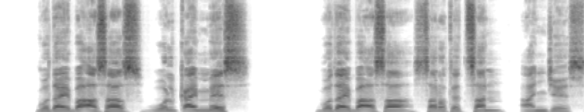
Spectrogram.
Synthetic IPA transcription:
ɡɔd̪ɐjbɐɐs̬aːswɔlkʼːɐjmːe̞ːs | ɡɔd̪ɐjbɐːsaːsɐɾɔt̪ɛt͡sːɐn | ɐnd͡ʒe̞ːs

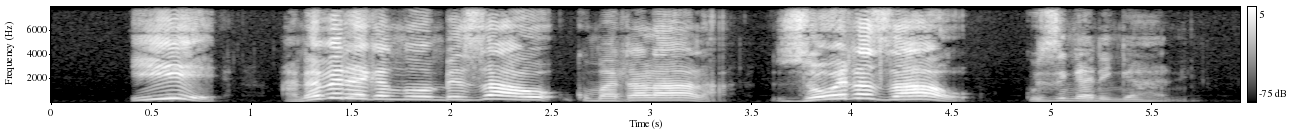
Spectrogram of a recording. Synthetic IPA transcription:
ijɛ | a̰napɛɾɛkaŋɔmbɛzawɔkumatalaːla̰ | zɔwɛtazawɔ̰ | kuziŋɡaniŋɡaːni

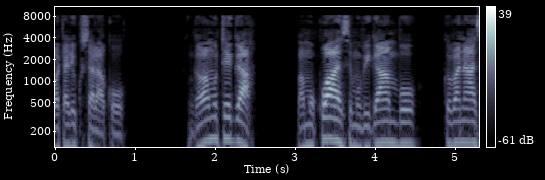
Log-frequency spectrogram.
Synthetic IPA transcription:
ataliku̥sala̰ko̞ | ŋɡaβamute̞ɡa | βamukwaːse̞muβiɡaːmbo̞ | kweβana

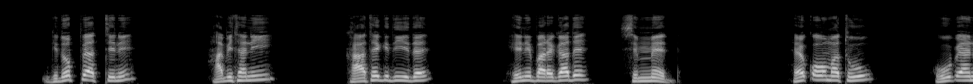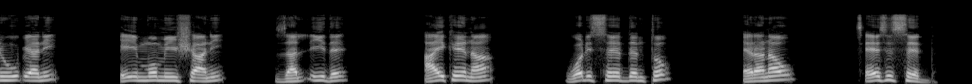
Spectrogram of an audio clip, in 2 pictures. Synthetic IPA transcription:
ɡɪd̪ɔpːɛɐt̪ːiːn | hɐbɪt̪ɐniː | kaːt̪ɛɡɪd̪iːd̪ɛ | hɪnɪbɐɾɛɡɐd̪ɛ | sɪmːe̞ːd̪ːɐ̥ | hɛkʼo̞ːmɐt̪uː | huːpʼɪjaːnhuːpʼɪjaːn | ɪɪmːɔmiːʃːaːn | zɐlʔiːd̪ɛ | ɐjke̞ːnaː | wɔɗɪsːe̞ːd̪ːɛnt̪ːɔ | ɛɾɐnɐw | t͡sʼe̞ːs̬ɪsːe̞ːd̪ːɐ̥

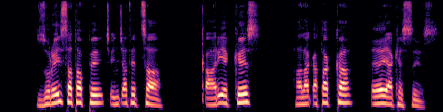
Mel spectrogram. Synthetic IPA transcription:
zɔɾɛjsːɐt̪ɐpːɛt͡ʃʼɪnt͡ʃʼːɐt̪ɛt͡sːaː | kʼaːɾɪɛkːe̞ːs | hɐlɐkʼɐt̪ɐkːɐ | eːjɐkɛsːe̞ːs

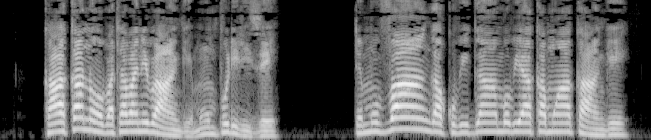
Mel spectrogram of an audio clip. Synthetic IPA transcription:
kaːkano̞βataβaniβaːŋɡe̞̰muːmpuliɾḭze̞ | te̞muvaːŋɡakuβiɡaːmbo̞βjaːkamwaːkaːŋɡe̞

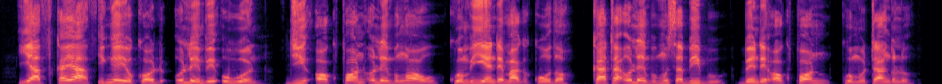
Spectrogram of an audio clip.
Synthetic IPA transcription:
jat̪kajat̪iŋejokɔdolembeʔowon | d͡ʒiʔɔkpɔnolembŋɔwʊkwomjɛndɛmaɡkʊd̪ɔ | kataʔolembmusabibubendeʔɔkpɔnkwomotaŋɡlo

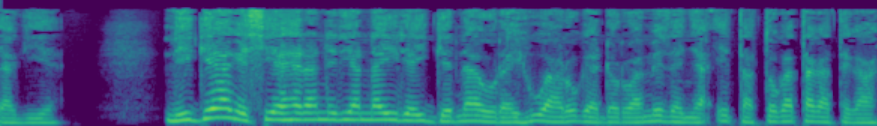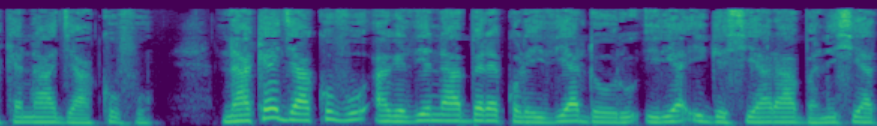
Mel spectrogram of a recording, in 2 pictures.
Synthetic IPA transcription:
aɣiɛ | niːɡeaɣeɕiɛhɛɾaneɾianaiɾjaiɡenaoɾaiɦuaɾoɣɛdɔɾwameðɛɲaʔetatoɣataɣateɣakɛnad͡ʒakufu | nakɛd͡ʒakufuʔaɣeðienaːbɛɾɛkoɾeiðiadoːɾuʔiɾeaʔiɡeɕiaɾabaneɕia

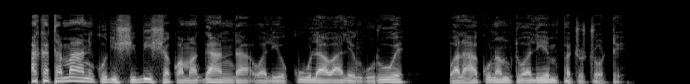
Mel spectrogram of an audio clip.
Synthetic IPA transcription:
akatamanikuʄiʃiɓiʃakwamaɠanda̰waliɔkulawalɛŋɡuɾuwɛ | walahakunam̩tualiɛm̩pat͡ʃɔt͡ʃɔ̰tɛ

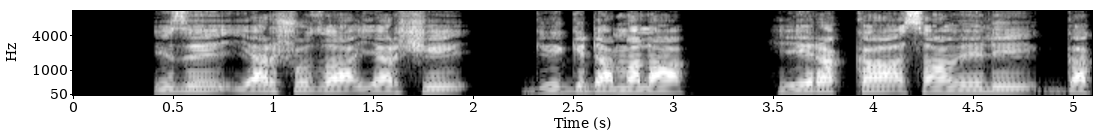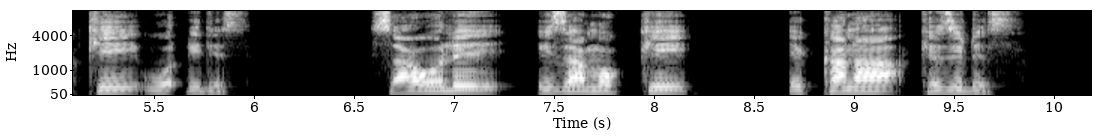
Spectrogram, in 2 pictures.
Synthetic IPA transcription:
ʔɪzɪjɐɾʃɔzɐjɐɾʃɪ | ɡiːɡɪd̪ɐmɐlɐ | heːɾɐkːɐsaːmeːlɪɡɐkːɪwɔɗːɪd̪ɛs | saːwɔlɪ | ɪzɐmɔkːɪ | ɛkːɐnaːkɛzɪd̪ɛs

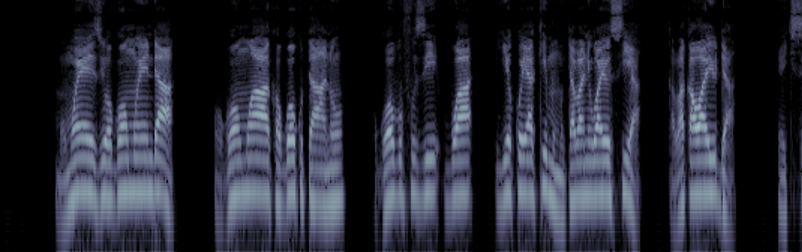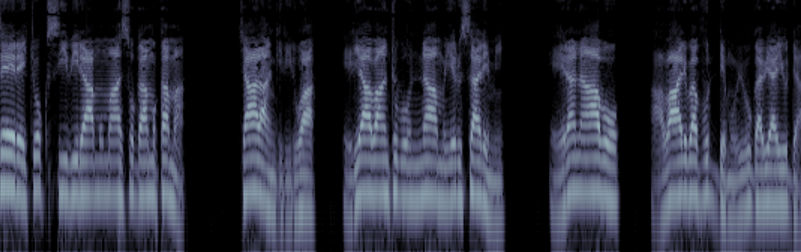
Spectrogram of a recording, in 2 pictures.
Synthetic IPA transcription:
mumwe̞ːzio̞ɡo̞ːmwe̞ːnda | oɡwo̞ːmwaːkaoɡwo̞ːkutaːno̞ː | ɡwo̞ːβufuziβwa | je̞ko̞jakimumutaβaniwajo̞sia̰ | ka̰βakawajuda̰ | e̞ci̥se̞ːɾe̞ːco̞ːku̥siβiɾamumaːso̞ɡamukama̰ | caːlaːɲɟiɾḭɾwa | e̞ɾjaːβaːntuβo̞nːamuje̞ɾusaːle̞mi | e̞ɾanaːβo̞ | a̰βaːliβavudːe̞muβiβuɡaβjajuda̰

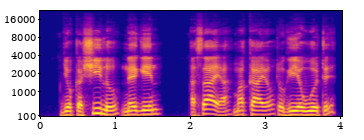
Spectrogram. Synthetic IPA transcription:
d͡ʒɔkaʃilonɛɡɪn | asajamakajɔtɔɡɪjawote

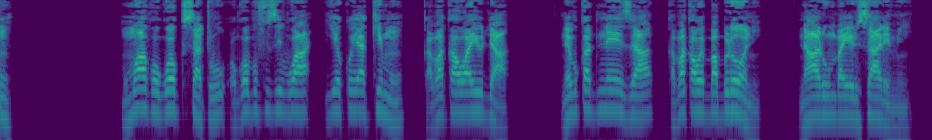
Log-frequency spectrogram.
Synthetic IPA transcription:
mumwaːko̞ɡwo̞ːku̥satuoɡo̞ːβufuziβwa | je̞kojakimu | ka̰βakawajuda̰ | ne̞βukadune̞ːzakaβakawe̞babulo̞ːnḭ | naːluːmbaje̞ɾusaːle̞mḭ

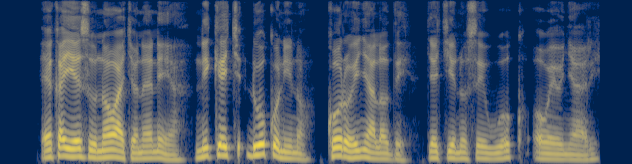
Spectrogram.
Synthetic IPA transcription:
ɛkajes̬unɔwat͡ʃɔnɛnɪjanɪket͡ʃdwokoninɔkoɾoɪɲalɔd̪ɪ | d͡ʒat͡ʃjenosewokɔwɛjɔɲaɾi

